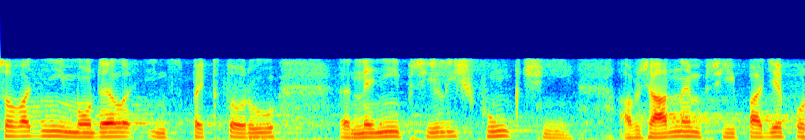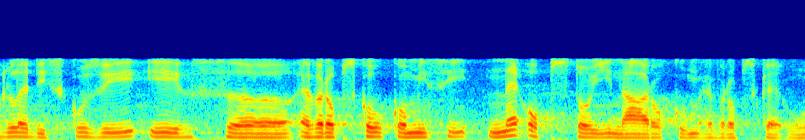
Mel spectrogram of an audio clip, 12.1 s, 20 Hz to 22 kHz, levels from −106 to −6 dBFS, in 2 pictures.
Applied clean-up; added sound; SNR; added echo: none; none; none; none.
